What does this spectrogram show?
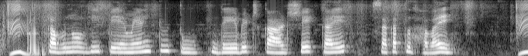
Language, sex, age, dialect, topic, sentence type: Bhojpuri, female, 31-35, Northern, banking, statement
